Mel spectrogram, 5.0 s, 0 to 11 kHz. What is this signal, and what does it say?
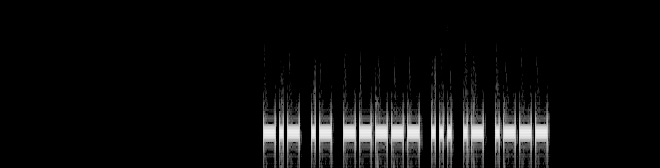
Morse code, heard as a keyed tone, about 40 wpm, 700 Hz. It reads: KA0SAJ
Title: USA Call Signs - 6 Characters - Repeated 3x - 40wpm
